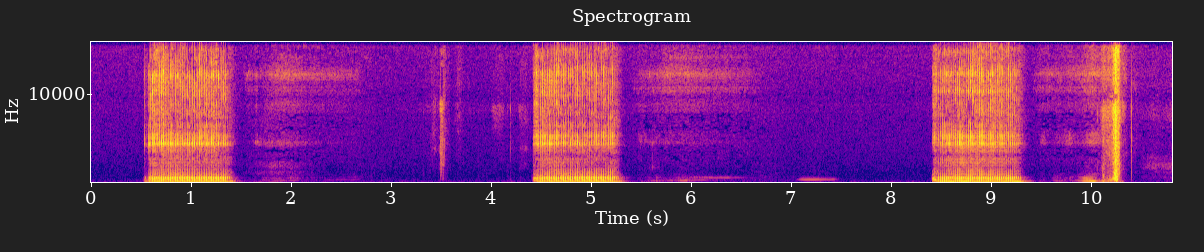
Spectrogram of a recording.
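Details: A small, sleeping French Bulldog gives heavy, buzzing snores in a steady rhythm, about one every four seconds, with soft snuffles and breathy sounds between.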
